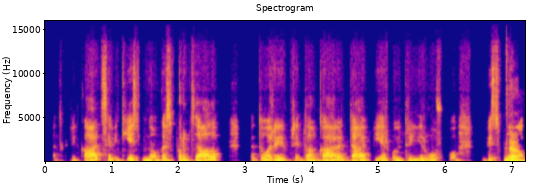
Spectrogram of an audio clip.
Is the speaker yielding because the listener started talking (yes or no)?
no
